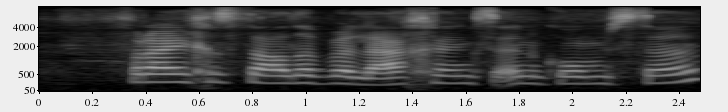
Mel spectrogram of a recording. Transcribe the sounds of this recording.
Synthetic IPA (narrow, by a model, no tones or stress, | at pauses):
frɛjχəstælˠdəbəlæχəŋsənkɔmstə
